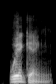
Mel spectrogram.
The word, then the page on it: wigging: American English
